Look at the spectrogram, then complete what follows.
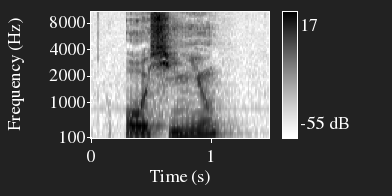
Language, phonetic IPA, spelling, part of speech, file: Russian, [ˈosʲɪnʲjʊ], осенью, adverb / noun, Ru-осенью.ogg
- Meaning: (adverb) in autumn; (noun) instrumental singular of о́сень (ósenʹ)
